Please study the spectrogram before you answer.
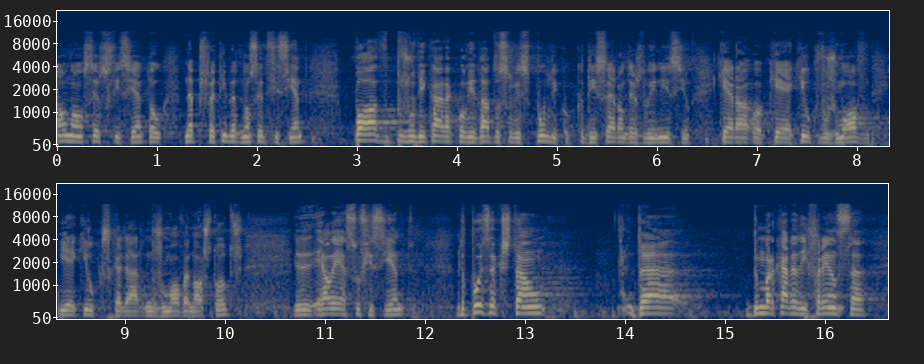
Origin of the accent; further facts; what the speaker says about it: Vila Real, Portugal; Eu sou oriundo do interior do distrito de Vila Real, do interior norte, a caminho do Nordeste.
